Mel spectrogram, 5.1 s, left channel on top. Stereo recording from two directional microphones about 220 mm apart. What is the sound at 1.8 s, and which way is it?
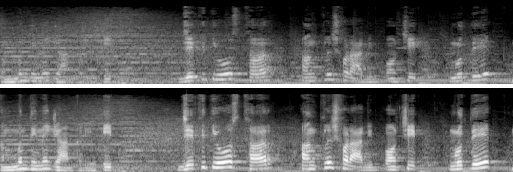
Speech, 50° right (ahead or behind).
